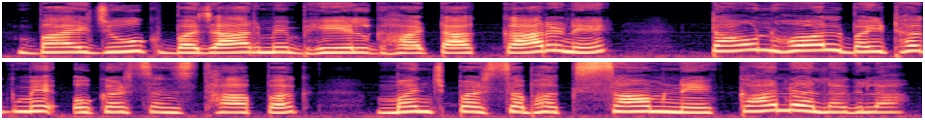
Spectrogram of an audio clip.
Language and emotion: Maithili, sad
